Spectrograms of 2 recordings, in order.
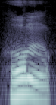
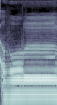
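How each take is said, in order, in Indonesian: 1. Suku katanya dibaca pendek. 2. Suku katanya dibaca panjang. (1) "pendek saja. Hum ka seperti itu" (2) "Jangan dibaca hum dipanjangkan begitu, jangan, salah ya"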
